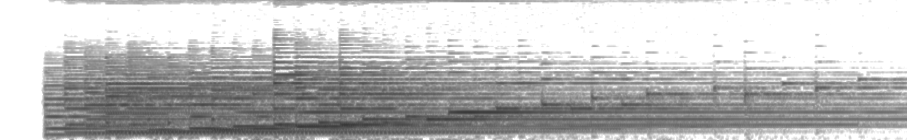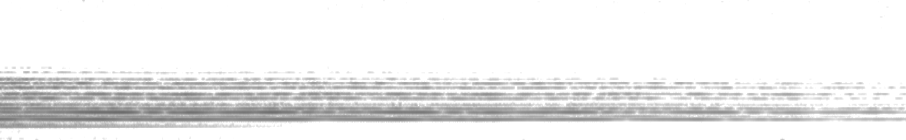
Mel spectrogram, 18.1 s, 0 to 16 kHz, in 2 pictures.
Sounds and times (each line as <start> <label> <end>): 0.4 Piano piece 16.0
